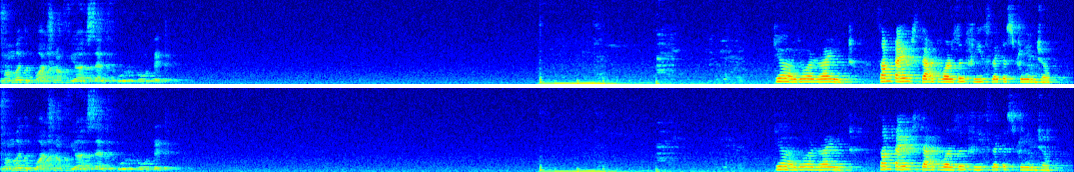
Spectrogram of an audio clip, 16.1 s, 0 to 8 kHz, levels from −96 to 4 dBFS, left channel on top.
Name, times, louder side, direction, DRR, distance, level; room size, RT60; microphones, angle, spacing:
voice 1, 0.0-2.5, equal, 15° left, 3.0 m, -42 dB
voice 2, 11.6-12.8 13.2-15.8, left 5 dB, 80° left, 0.6 m, -28 dB
22.5 x 13.5 x 4.6 m
head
